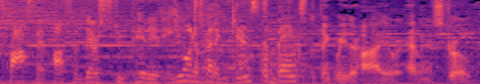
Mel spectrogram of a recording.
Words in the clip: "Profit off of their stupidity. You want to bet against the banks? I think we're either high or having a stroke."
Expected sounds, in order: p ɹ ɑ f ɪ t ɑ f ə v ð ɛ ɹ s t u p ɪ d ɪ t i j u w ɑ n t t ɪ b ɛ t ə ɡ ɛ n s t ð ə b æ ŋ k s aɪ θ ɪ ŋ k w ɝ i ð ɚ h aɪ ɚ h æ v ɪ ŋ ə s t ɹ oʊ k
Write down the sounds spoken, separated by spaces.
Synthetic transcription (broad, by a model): p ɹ ɑ f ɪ t ɑ f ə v ð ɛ ɹ s t u p ɪ d ɪ t i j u w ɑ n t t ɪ b ɛ t ə ɡ ɛ n s t ð ə b æ ŋ k s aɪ θ ɪ ŋ k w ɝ i ð ɚ h aɪ ɚ h æ v ɪ ŋ ə s t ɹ oʊ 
